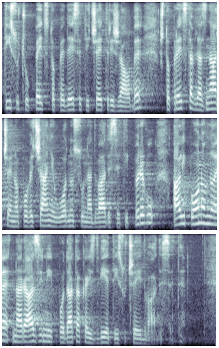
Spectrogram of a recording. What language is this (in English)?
Croatian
